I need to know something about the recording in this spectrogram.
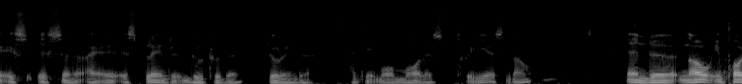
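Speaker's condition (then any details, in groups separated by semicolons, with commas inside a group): No condition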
